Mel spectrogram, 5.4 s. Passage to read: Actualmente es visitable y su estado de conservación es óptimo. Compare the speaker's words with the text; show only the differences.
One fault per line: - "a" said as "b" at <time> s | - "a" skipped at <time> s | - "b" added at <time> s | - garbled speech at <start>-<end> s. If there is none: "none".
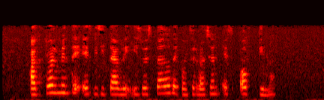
none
